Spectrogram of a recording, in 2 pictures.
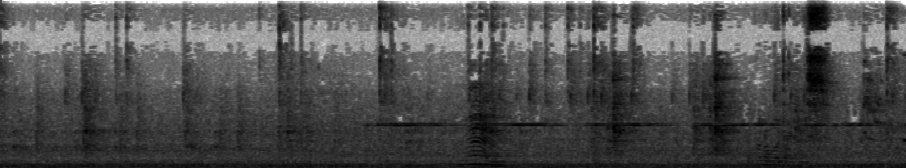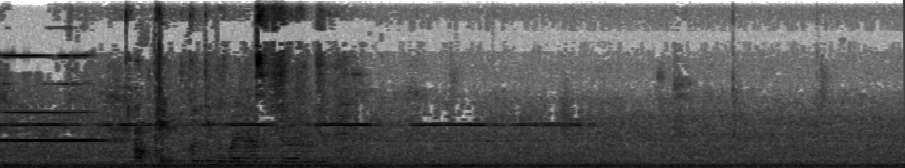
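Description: Inside a slow MEI hydraulic elevator car on the way down: a steady low rumble of the car's travel, shaky and rattling, with a hum that grows stronger about halfway through. A faint high steady tone sounds through the middle, with a brief higher beep about nine seconds in.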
